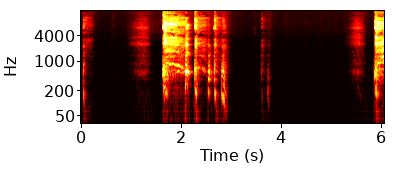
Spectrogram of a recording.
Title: Cross Dressing Coughing 47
